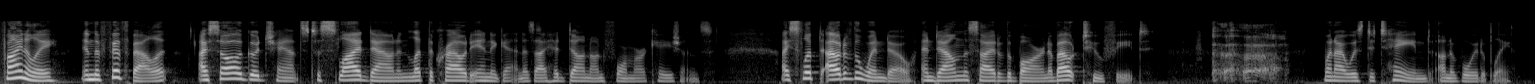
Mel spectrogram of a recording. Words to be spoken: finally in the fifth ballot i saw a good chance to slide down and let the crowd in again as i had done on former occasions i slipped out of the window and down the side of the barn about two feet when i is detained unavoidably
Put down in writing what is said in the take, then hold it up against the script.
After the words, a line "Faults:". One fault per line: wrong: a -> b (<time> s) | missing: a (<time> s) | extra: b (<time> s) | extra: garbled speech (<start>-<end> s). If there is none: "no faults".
finally in the fifth ballot i saw a good chance to slide down and let the crowd in again as i had done on former occasions i slipped out of the window and down the side of the barn about two feet when i was detained unavoidably
Faults:
wrong: is -> was (13.5 s)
